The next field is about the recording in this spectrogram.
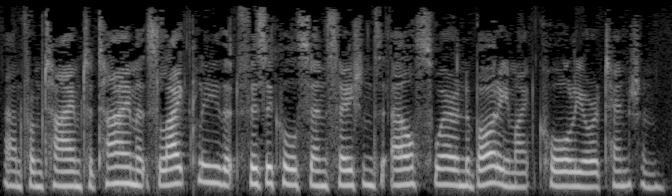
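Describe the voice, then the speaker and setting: A woman meditation teacher leading a guided meditation in short, measured phrases with long pauses. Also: mid-range voice, level tone, mellow.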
